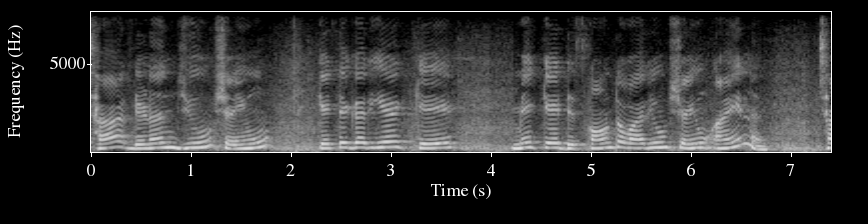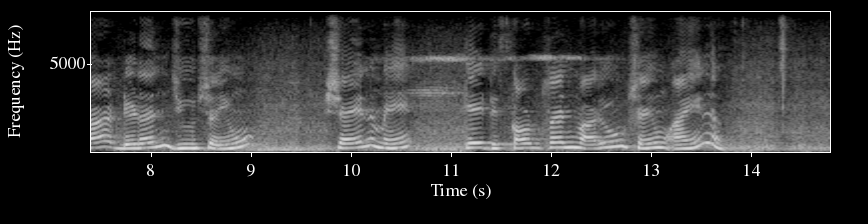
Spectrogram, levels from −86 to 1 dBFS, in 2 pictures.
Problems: constant background noise, echo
